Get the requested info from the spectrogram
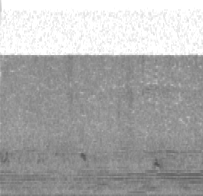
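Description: Mallard ducklings peeping, a few faint, short high calls, over a steady low background rumble.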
